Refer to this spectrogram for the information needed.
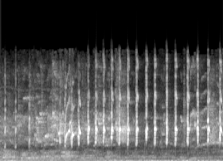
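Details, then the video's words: Lovebird, billed as 'konslet crazy', singing at a bird contest in Bandung: after a brief ragged start, sharp high chirps repeat rapidly and evenly, about seven per second, over murmuring human voices. "LOVEBIRD KONSLET CRAZY DATANG KE GANTANGAN BAROMETER DI BANDUNG"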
